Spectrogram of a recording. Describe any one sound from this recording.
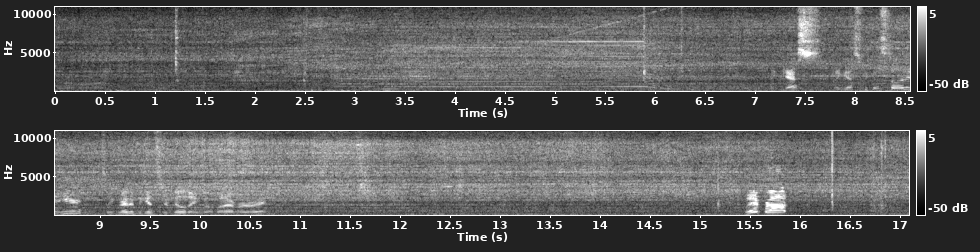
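A small plane's engine rumbles steadily close by.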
